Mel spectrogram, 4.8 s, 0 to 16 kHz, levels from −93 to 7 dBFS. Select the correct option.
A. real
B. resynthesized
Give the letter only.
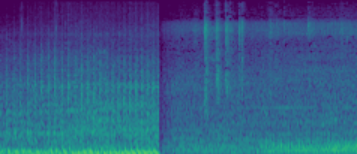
A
